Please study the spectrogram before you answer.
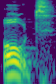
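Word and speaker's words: Haut: taking this back it's it's oat it's not ooh it's oat giants come on tell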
